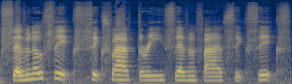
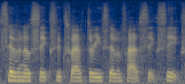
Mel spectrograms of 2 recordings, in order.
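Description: First: The number is said more slowly. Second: The number is said at normal speed.

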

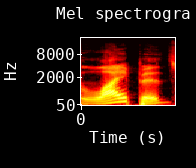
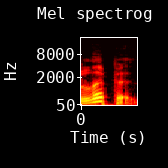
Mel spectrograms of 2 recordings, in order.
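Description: First: The first syllable sounds like 'lie'. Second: The first syllable sounds like 'lip'. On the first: The speaker calls it wrong. "they're not lipids" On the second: The speaker calls it right. "They're lipids"

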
